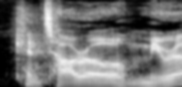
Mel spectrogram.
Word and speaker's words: Kentaro Miura: Kentaro Miura. I want to say that's how you pronounce their name. Yeah, Miura.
